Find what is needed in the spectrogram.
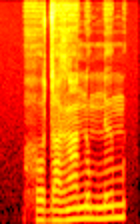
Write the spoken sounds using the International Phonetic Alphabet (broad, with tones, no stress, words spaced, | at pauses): ho˧da˧ɣã˦ nu˧mnɨ˦m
